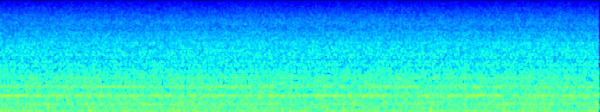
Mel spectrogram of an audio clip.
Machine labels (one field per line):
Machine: fan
